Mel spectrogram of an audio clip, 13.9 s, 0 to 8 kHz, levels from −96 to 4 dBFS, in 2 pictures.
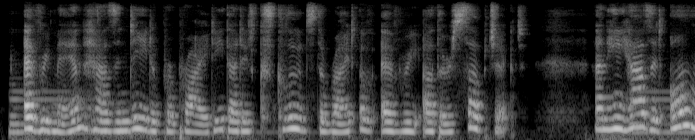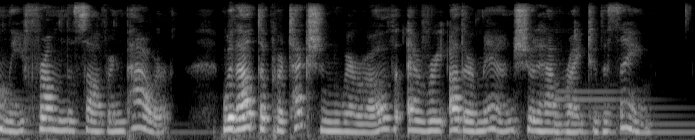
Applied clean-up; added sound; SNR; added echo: neural separator model SepFormer DNS4.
